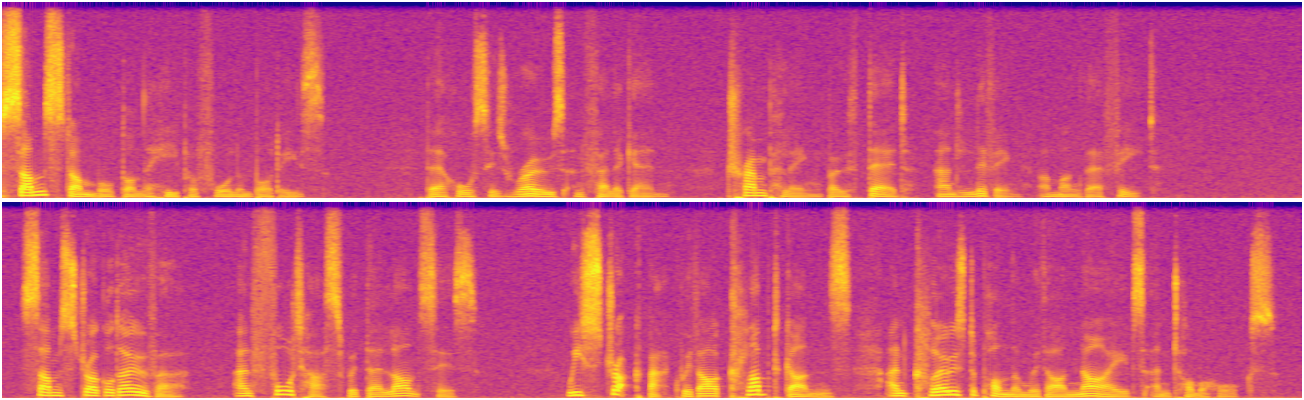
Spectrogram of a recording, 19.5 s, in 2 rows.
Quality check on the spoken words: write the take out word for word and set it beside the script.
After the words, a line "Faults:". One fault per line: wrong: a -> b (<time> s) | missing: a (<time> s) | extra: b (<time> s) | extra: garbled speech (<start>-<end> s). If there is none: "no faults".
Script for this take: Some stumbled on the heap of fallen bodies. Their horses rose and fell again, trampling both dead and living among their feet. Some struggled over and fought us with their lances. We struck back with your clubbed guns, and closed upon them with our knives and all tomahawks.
Some stumbled on the heap of fallen bodies. Their horses rose and fell again, trampling both dead and living among their feet. Some struggled over and fought us with their lances. We struck back with our clubbed guns, and closed upon them with our knives and tomahawks.
Faults:
wrong: your -> our (15.0 s)
missing: all (18.6 s)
